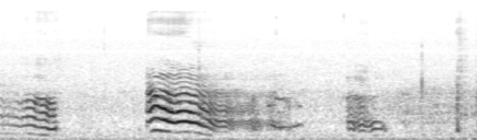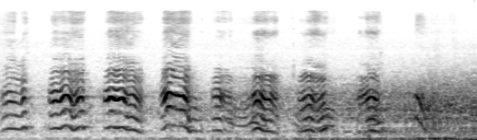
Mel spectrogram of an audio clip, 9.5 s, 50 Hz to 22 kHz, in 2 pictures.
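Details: Four-day-old Labrador Retriever puppies, a litter named Emma's and Floyd's, filmed on 1/5/2016; brief rising-falling squeals at first, then a run of rapid wavering whines and squeaks from several pups.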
